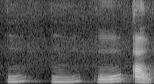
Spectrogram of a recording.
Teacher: Next है होठों की स्थिति के आधार पर स्वर 2 टाइप के होते हैं, व्रतमुखी, अव्रतमुखी। जिनके उच्चारण में होठ गोलाकार होते हैं उन्हें व्रतमुखी कहते हैं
